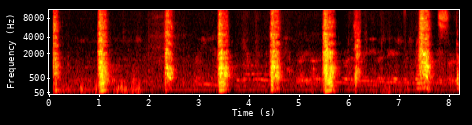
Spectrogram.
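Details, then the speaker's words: A dog named Bogey gives about eight short, harsh coughing bursts in irregular succession over eight seconds; the owner considers a vet visit. "That's the coughing thing that he's doing."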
